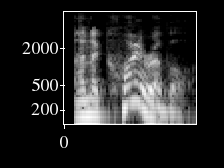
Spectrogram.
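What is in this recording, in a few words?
"unacquirable", British English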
